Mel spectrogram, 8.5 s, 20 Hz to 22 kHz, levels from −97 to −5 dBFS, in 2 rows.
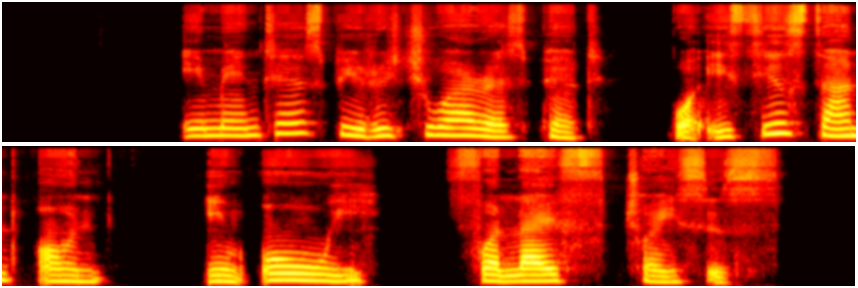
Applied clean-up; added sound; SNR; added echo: neural mask model Resemble Enhance denoiser.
